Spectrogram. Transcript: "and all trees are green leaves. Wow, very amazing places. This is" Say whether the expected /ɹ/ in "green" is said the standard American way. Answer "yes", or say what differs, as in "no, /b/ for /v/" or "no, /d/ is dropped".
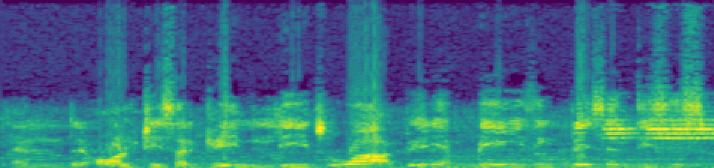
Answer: yes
